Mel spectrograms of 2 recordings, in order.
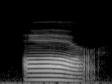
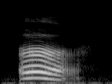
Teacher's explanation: it is a deeper sound and my mouth is smaller. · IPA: /ər/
